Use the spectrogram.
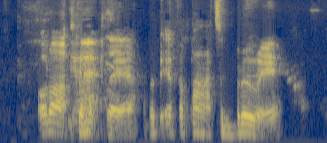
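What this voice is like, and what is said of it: Put-on northern English accent. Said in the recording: “East Midlands English or Lancashire English ... up north. I always try to do a bit of the accent when I can.”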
